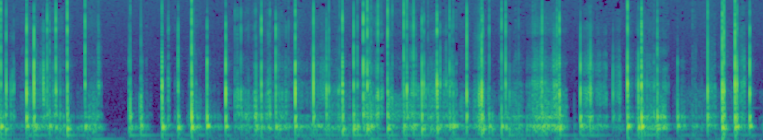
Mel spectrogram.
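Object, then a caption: Small ribbed plastic plant pot, upside down. Long nails tap and scratch the ribbed surface of a small, hollow, mint-green plant pot, probably plastic, placed upside down. Quick, dry taps fall in irregular bursts over a scratchy rasp, with a brief pause near the start. Each tap has a hollow low-mid tone that dies away almost instantly.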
